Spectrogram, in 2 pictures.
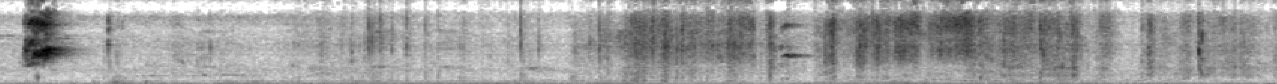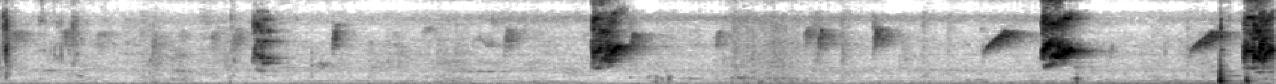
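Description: Wild birds calling outdoors, scattered chirps and short tweets over a steady low background rumble, growing more frequent toward the end.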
